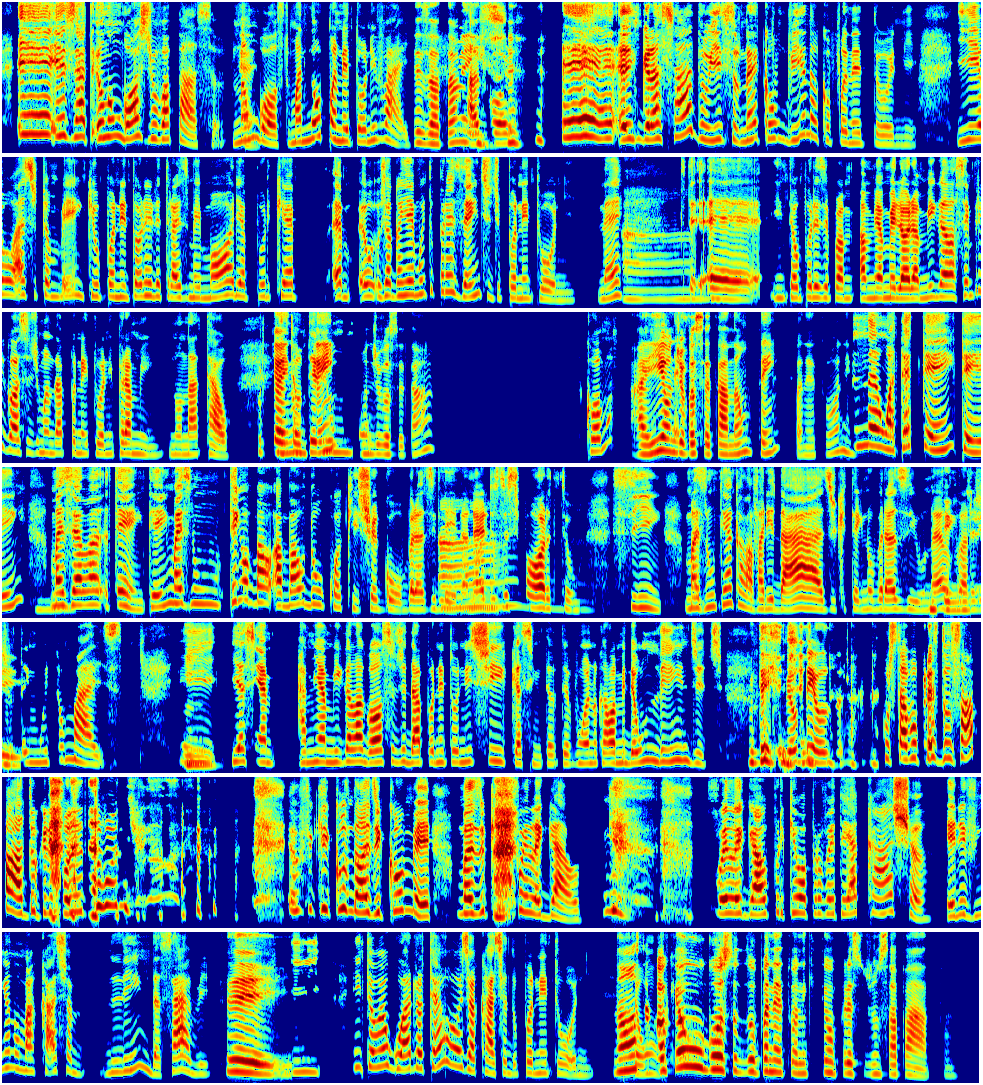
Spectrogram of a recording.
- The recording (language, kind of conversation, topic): Portuguese, podcast, Tem alguma comida tradicional que traz memórias fortes pra você?
- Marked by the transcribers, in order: giggle; unintelligible speech; laugh; laugh; laugh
